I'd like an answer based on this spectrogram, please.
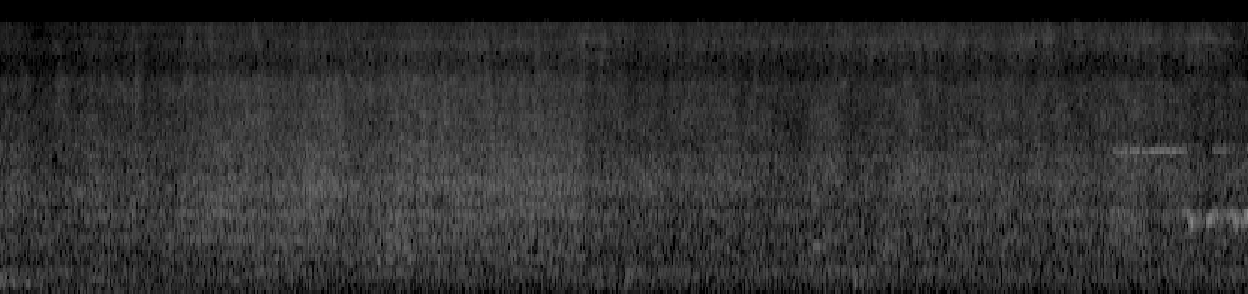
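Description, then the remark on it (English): A steady, loud hiss of escaping steam from a steam locomotive pulling out of York Station in England, broad and continuous, with faint rumbling underneath and a brief whistle-like tone near the end. “Now, this is it in pulling out of York Station in England.”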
